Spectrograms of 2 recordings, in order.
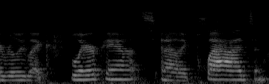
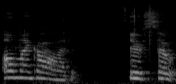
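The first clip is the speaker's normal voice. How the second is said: excited; 5 semitones higher, 4 dB louder than usual. Real, not acted. Thrilled by the sunglasses.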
